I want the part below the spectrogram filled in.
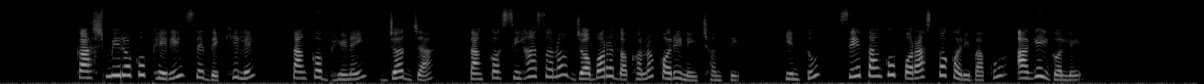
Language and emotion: Odia, neutral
